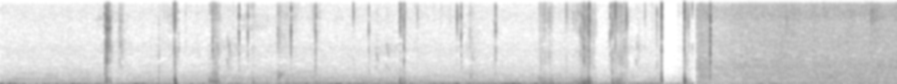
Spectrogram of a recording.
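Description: Irregular sharp clicks and crackles over a low rumble, then, about five seconds in, a steady hiss of light rain falling on wet paving.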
